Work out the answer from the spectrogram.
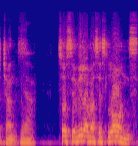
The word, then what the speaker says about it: Lens: So Sevilla versus Lens. Nisikia pronunciation ni Lens. Anyway, tuko Kenya ni Lens. Ni Lens. Yeah, so, but si lens ya kamera.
